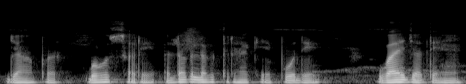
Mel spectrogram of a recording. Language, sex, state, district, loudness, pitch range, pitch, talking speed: Hindi, male, Uttar Pradesh, Saharanpur, -21 LUFS, 95-110 Hz, 100 Hz, 155 wpm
